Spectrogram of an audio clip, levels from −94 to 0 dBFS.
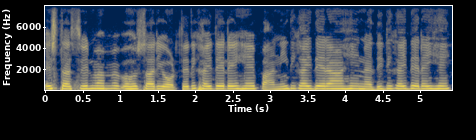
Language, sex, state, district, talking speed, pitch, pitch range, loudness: Chhattisgarhi, female, Chhattisgarh, Raigarh, 230 wpm, 240 Hz, 230-245 Hz, -12 LUFS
